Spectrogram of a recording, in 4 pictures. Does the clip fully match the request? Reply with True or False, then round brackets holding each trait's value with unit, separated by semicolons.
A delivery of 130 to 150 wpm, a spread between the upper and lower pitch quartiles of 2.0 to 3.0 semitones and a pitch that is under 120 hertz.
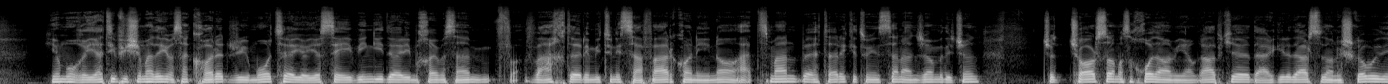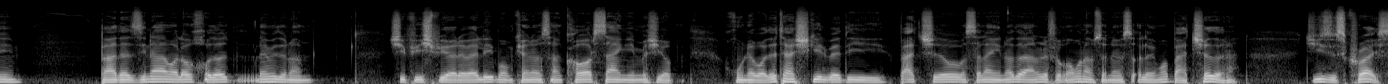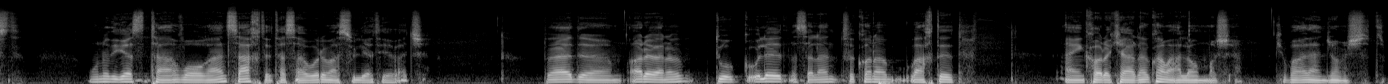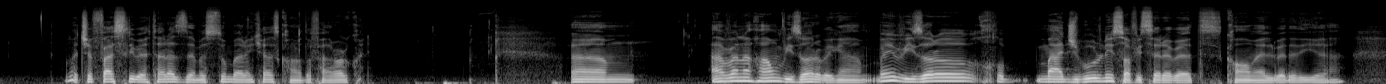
True (140 wpm; 2.7 semitones; 110 Hz)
